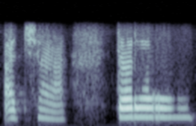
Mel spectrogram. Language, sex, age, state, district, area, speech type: Marathi, female, 30-45, Maharashtra, Wardha, rural, conversation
